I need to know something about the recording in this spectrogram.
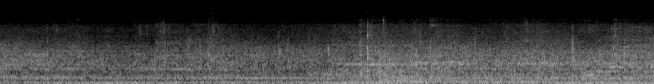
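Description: Ice rink ambience: skates scraping and gliding on the ice over a steady machinery hum, with a couple of light taps, one past the middle and one near the end.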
